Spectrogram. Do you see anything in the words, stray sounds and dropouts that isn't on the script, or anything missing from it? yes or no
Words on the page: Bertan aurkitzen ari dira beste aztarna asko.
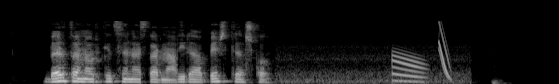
yes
